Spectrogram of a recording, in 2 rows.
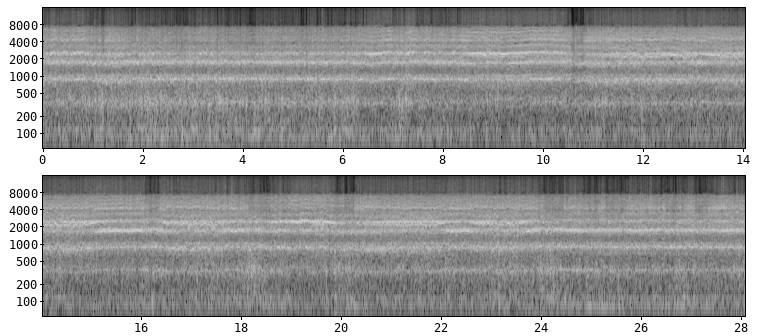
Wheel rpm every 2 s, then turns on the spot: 220, 240, 240, 230, 220, 220, 210, 210, 220, 220, 210, 220, 230, 230.
none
